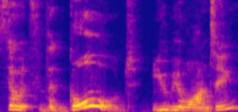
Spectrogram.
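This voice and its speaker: A woman performs a put-on character voice at a high pitch. She delivers it at a fairly slow pace. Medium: read story.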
